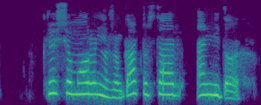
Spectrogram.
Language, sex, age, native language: Icelandic, male, 12, Icelandic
